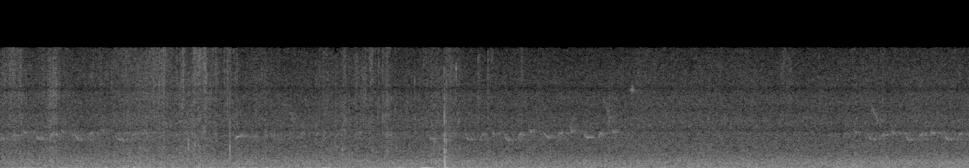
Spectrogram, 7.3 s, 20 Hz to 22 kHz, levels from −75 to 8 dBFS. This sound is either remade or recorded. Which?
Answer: remade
